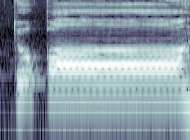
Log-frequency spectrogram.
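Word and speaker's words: تُقَاةً: الزين الزاي الزاي الزاي تقات واذا وقفنا عليها نقف بالهاء الساكنه تقاه تقاه تقاه تقاه بقبول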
